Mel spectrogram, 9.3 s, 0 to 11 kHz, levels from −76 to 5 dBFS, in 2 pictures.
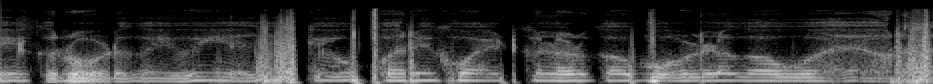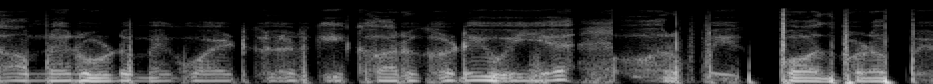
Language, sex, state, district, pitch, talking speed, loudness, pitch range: Hindi, male, Bihar, Saran, 135 Hz, 205 wpm, -20 LUFS, 130-140 Hz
